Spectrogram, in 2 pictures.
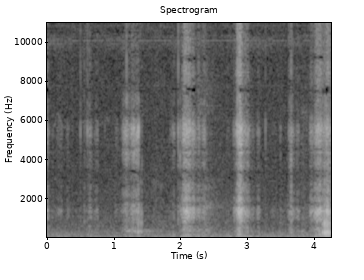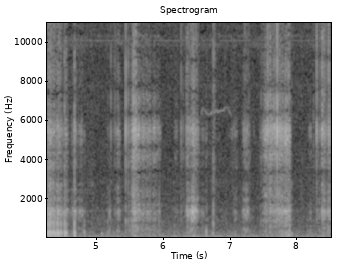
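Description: A blue ballpoint pen tip scratches across a thin white paper practice sheet with a red grid, lying flat, while writing characters. Short, bright, scratchy bursts of pen strokes come one after another, separated by quiet pauses over a faint steady hiss.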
